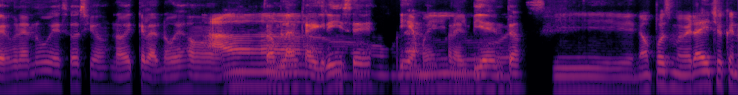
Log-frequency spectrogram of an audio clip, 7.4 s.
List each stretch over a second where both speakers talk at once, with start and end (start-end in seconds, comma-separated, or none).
2.0-5.3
